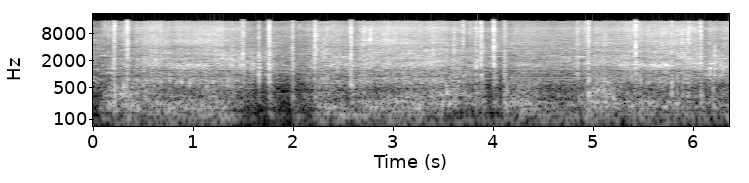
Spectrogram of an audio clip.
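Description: Skateboard wheels rolling on a wooden halfpipe: a steady rumble broken by several sharp clacks as the boards hit the ramp.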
